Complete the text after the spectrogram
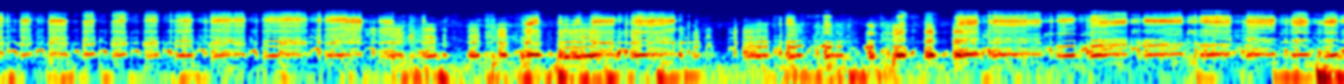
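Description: A hamster gives high, thin squeaks amid dense rustling and scratching.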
